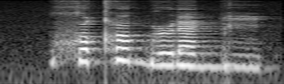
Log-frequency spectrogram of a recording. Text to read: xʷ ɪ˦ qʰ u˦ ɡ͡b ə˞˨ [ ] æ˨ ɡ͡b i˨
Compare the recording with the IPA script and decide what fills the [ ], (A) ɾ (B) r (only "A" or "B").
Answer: A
